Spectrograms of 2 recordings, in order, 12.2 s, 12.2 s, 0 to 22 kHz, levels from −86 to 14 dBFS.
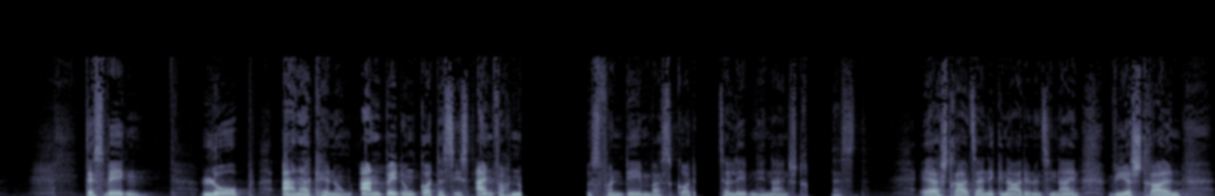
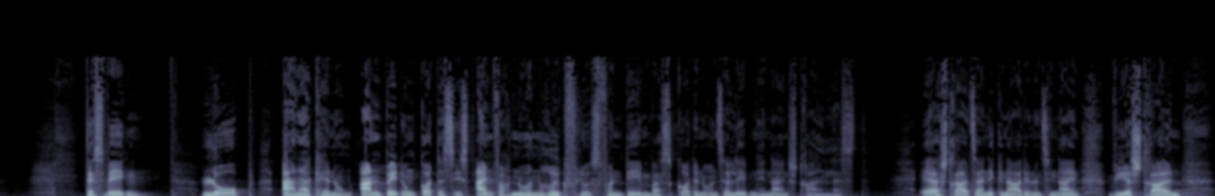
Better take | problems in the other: second | audio cutting out; at 5 s for 0.5 s, at 7 s and at 8 s

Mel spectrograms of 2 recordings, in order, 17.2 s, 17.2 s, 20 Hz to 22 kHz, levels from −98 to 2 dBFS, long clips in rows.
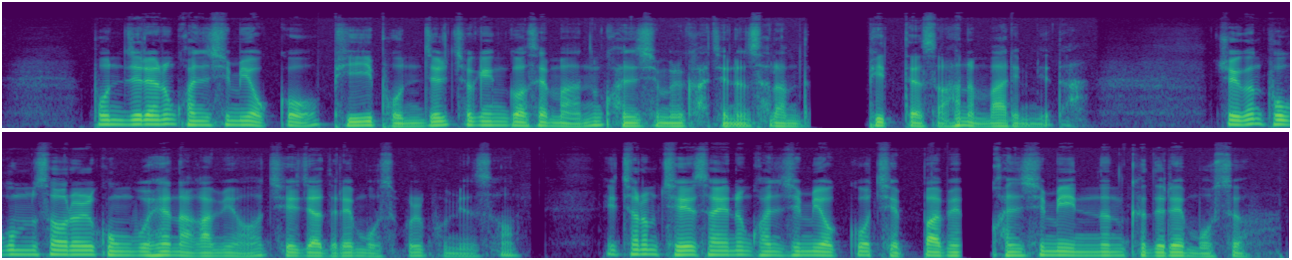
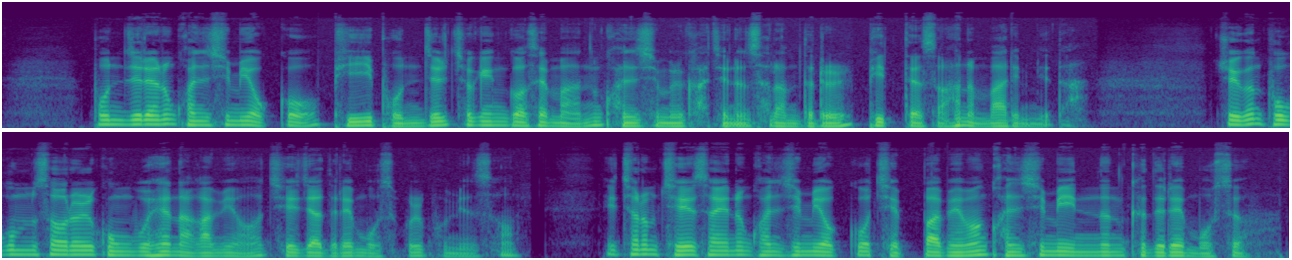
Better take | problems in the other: second | audio cutting out; at 5.5 s and at 15 s

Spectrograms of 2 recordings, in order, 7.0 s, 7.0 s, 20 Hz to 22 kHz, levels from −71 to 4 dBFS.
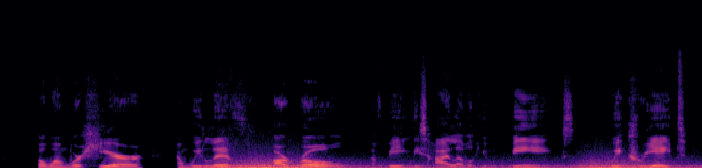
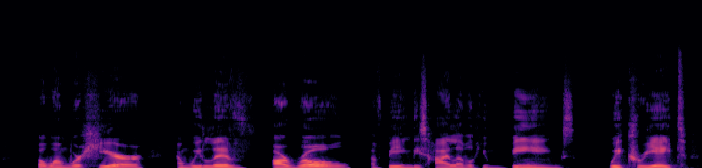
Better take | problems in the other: second | wind noise on the microphone; heavy; from 2 s on; 9 dB below the speech

